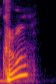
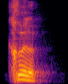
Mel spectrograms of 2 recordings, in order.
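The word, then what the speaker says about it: Krul: Und ich als Gegner im Finale von euch muss natürlich sagen, was der, wie wird er ausgesprochen? Krull? – Krüll. – Krüll.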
